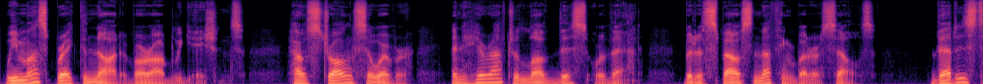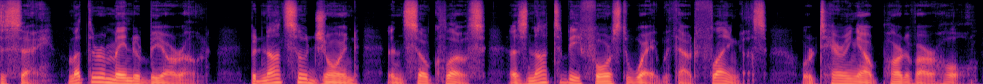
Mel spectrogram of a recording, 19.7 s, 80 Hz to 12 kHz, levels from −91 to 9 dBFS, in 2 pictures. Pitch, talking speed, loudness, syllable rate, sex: 95 Hz, 170 wpm, -20 LUFS, 4.6 syllables/s, male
